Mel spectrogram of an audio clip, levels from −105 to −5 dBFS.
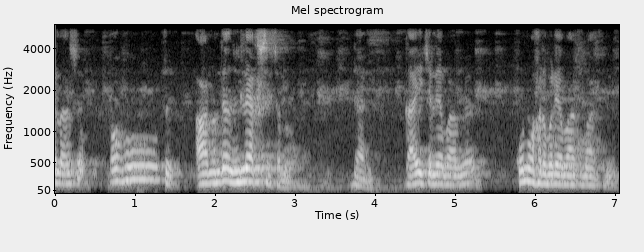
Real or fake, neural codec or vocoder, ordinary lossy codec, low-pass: real; none; none; 5.4 kHz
